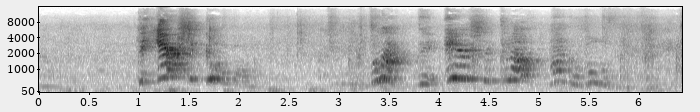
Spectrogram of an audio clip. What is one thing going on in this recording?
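A young boy shouts excitedly nearby.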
